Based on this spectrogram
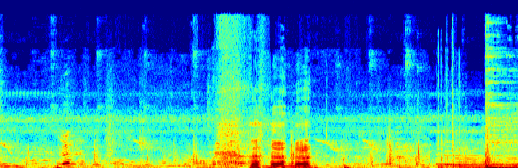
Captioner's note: laughs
